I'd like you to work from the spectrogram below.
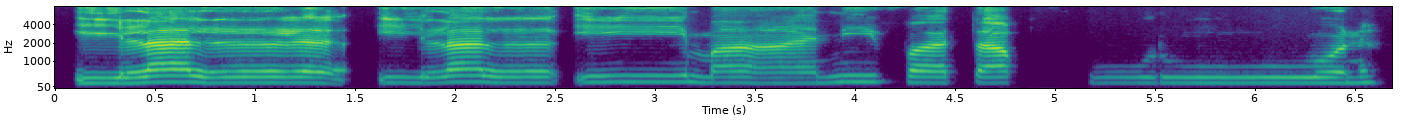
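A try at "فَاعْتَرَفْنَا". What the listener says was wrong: Kafnya hilang, fatak.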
